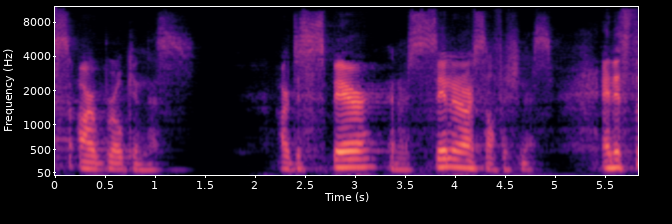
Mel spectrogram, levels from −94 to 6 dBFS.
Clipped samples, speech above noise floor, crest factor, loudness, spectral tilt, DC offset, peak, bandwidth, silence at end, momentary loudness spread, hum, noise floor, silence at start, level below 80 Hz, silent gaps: under 0.1%; 57 dB; 20 dB; -24 LUFS; -4.5 dB/octave; under 0.1%; -8 dBFS; 11 kHz; 0 s; 23 LU; none; -83 dBFS; 0 s; -72 dBFS; 1.55-1.64 s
